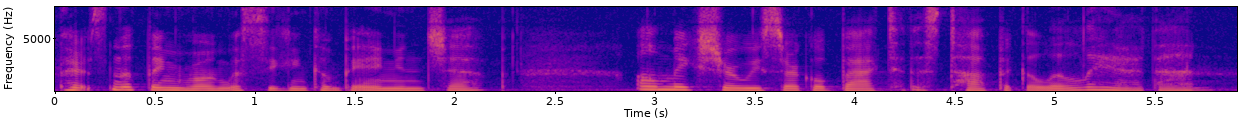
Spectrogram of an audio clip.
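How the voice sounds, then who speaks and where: A woman voicing a flirty, soothing kitsune fortune teller in an ASMR roleplay, speaking gently and coaxingly, at times in breathy whispers. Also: mid-range voice, brisk, close to an everyday voice. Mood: flirty, teasing. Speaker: tarot reader.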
